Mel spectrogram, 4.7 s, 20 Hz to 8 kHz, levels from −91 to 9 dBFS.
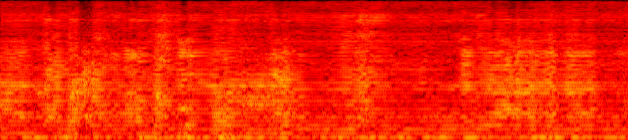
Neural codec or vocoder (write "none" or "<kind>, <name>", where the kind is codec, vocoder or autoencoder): vocoder, HiFi-GAN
